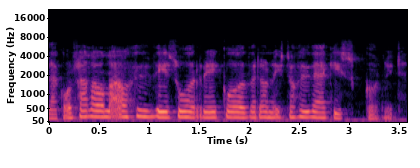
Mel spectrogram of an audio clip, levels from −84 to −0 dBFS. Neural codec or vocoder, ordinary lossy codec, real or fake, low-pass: codec, 16 kHz, 16 kbps, FreqCodec, smaller model; none; fake; 7.2 kHz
